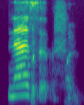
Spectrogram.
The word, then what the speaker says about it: Naseath: start recording that I ask you whether I'm pronouncing your last name correctly it's it's Nasi okay here we go well welcome Nasi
